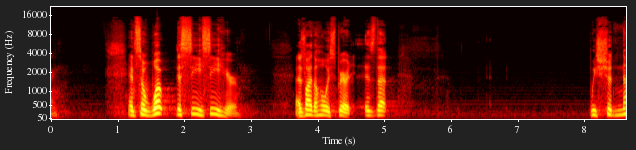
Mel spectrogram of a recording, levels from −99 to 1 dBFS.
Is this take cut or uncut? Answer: cut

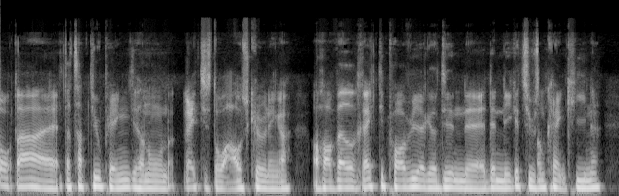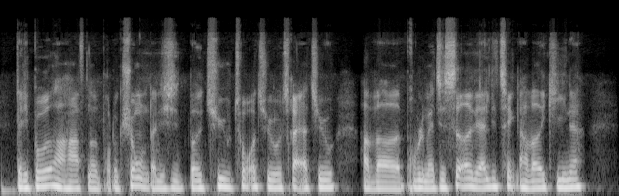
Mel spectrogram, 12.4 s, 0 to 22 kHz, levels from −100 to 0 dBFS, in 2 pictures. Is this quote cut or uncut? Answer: cut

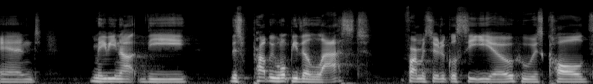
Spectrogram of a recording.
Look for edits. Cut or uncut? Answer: uncut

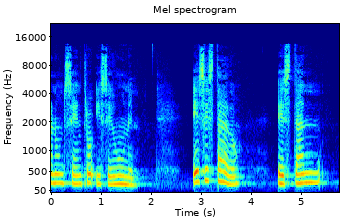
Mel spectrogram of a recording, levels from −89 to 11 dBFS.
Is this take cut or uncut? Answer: uncut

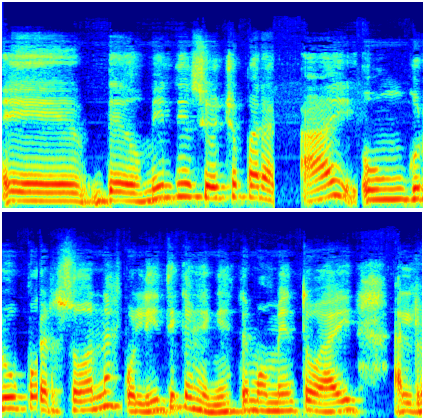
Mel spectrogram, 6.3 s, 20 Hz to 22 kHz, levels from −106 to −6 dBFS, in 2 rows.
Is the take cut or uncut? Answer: cut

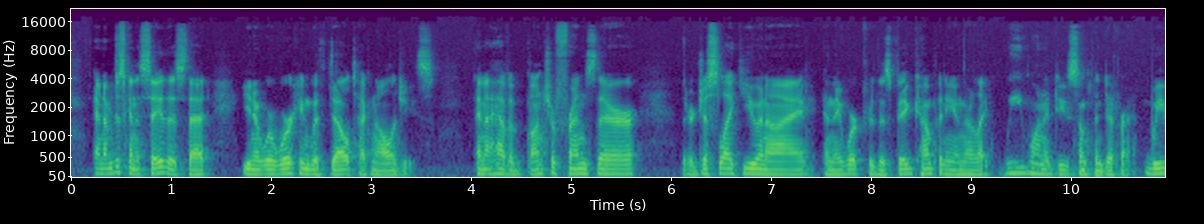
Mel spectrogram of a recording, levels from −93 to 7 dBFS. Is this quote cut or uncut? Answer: uncut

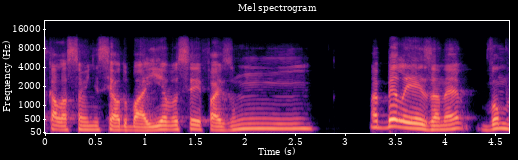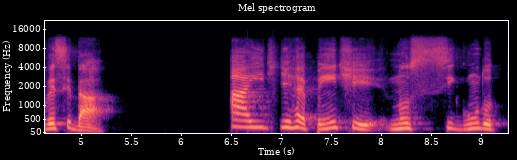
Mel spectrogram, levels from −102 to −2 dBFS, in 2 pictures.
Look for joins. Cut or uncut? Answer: uncut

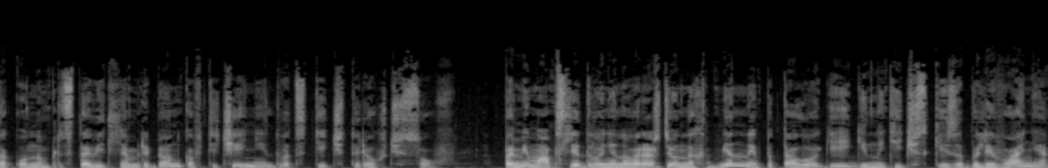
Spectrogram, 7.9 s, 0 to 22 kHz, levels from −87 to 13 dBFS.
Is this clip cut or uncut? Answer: cut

